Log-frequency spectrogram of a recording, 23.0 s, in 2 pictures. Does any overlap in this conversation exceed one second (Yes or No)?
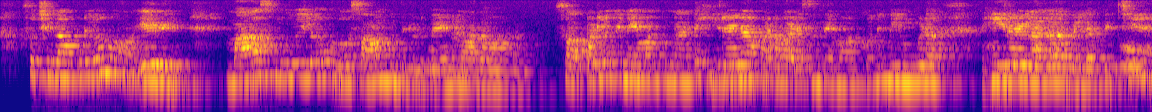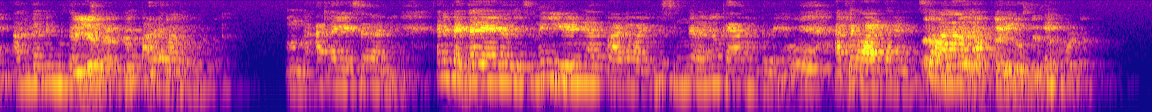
Yes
